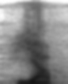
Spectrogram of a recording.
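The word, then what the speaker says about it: ïap: key shot key shot 20 to die ban yup bun yup you can pronounce it as Y up with a wise son if you see the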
